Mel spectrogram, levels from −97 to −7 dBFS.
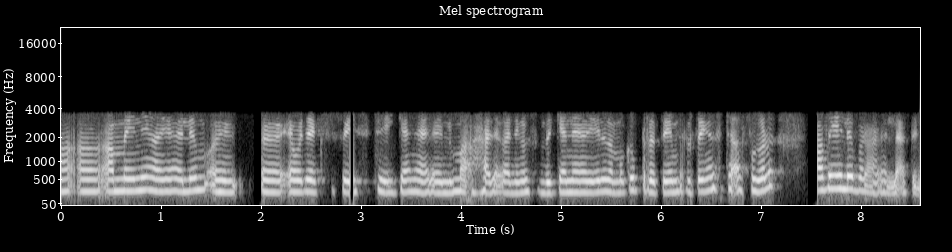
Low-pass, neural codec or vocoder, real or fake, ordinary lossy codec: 3.6 kHz; none; real; none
